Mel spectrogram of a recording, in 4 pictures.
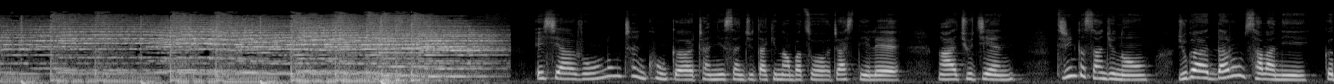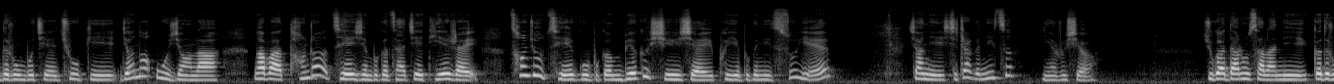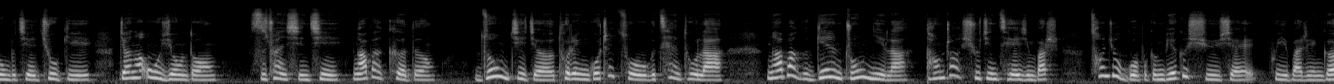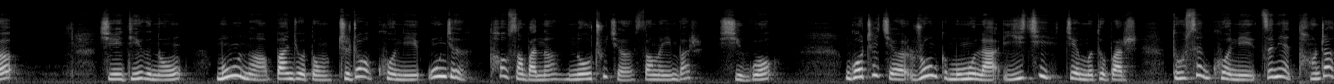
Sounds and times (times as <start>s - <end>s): Speech: 5.4s - 21.8s, 22.4s - 24.4s, 25.4s - 40.2s, 41.0s - 47.8s, 48.5s - 53.3s.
